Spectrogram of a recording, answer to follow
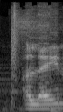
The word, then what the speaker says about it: Alain: Elaine, I think it's Elaine Poupart. Anyway, I can't, no, I think it's Alan. I think it's pronounced Alan. Anyway, highlights, lowlights, and observations for the sixth.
